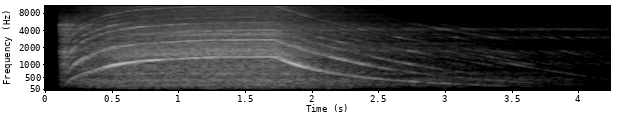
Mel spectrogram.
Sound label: Vacuum Cleaner Vacuum High Short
